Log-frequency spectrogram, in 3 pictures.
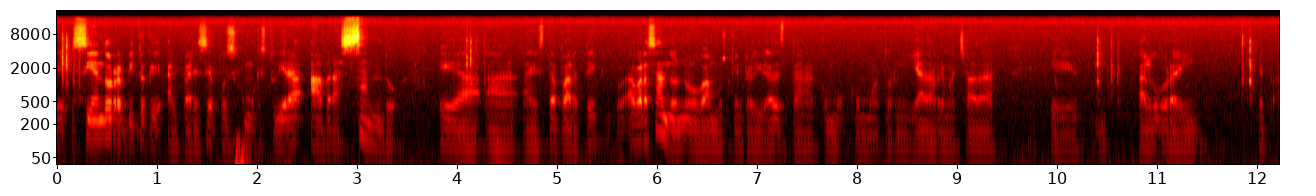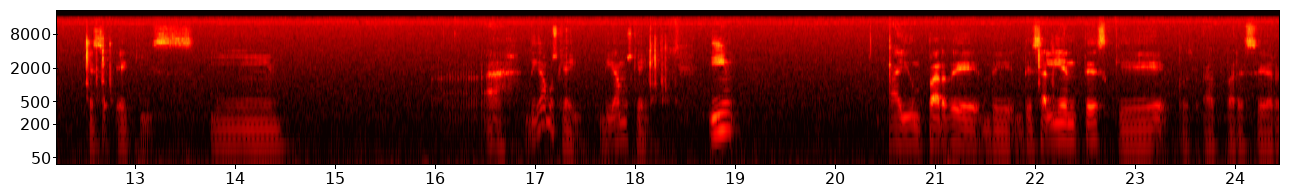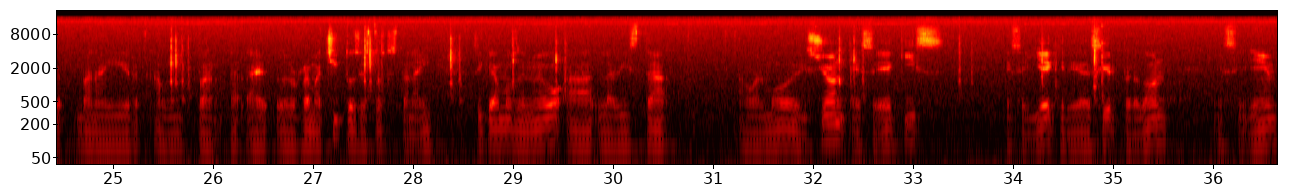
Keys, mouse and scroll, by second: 3.9 alt+Tab, 4.7-9.2 middle drag, 9.2-9.6 scroll up 2, 9.9 s, 11.4 Escape, 12.2 x, 15.6 click, 16.0-17.7 drag, 18.0 alt+Tab, 21.8 alt+Tab, 23.2-25.0 drag, 25.4 alt+Tab, 27.4 alt+Tab, 27.9 Tab, 29.0 ctrl+r, 29.5 ctrl+scroll up 1, 30.2 click, 30.6 click, 31.5-32.5 typing, 33.0 Escape, 33.8 s, 34.3 y.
